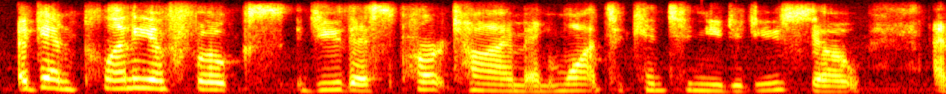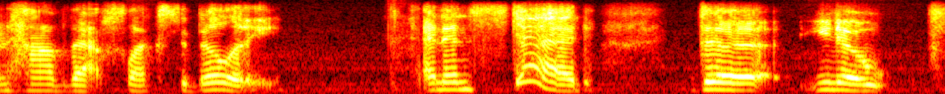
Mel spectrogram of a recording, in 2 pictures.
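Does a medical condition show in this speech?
No.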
